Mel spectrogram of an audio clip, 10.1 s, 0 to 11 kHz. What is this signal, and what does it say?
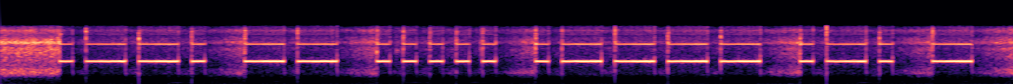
Morse code, heard as a keyed tone, about 9 wpm, 910 Hz, with radio noise. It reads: PM51RT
